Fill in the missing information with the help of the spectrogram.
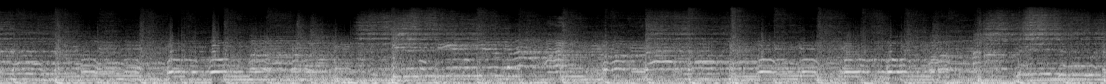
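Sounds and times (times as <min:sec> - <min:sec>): drums: 0:00.0 - 0:11.0
electric guitars: 0:00.0 - 0:11.0
person singing: 0:00.0 - 0:11.0.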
